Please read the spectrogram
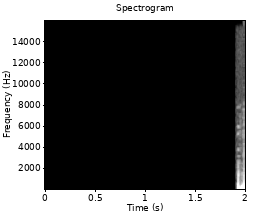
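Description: Near silence: a completely dead gap with no sound at all.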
